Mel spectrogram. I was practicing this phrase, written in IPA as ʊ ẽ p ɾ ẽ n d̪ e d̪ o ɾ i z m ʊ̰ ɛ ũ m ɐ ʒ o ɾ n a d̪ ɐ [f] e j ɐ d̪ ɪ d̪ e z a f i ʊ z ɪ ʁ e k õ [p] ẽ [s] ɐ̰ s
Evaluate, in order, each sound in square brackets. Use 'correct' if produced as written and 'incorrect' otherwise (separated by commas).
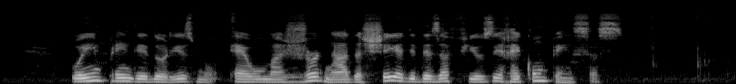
incorrect, correct, correct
